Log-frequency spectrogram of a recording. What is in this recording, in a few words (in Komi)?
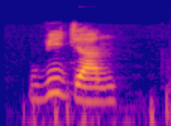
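"видзан", Komi, female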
